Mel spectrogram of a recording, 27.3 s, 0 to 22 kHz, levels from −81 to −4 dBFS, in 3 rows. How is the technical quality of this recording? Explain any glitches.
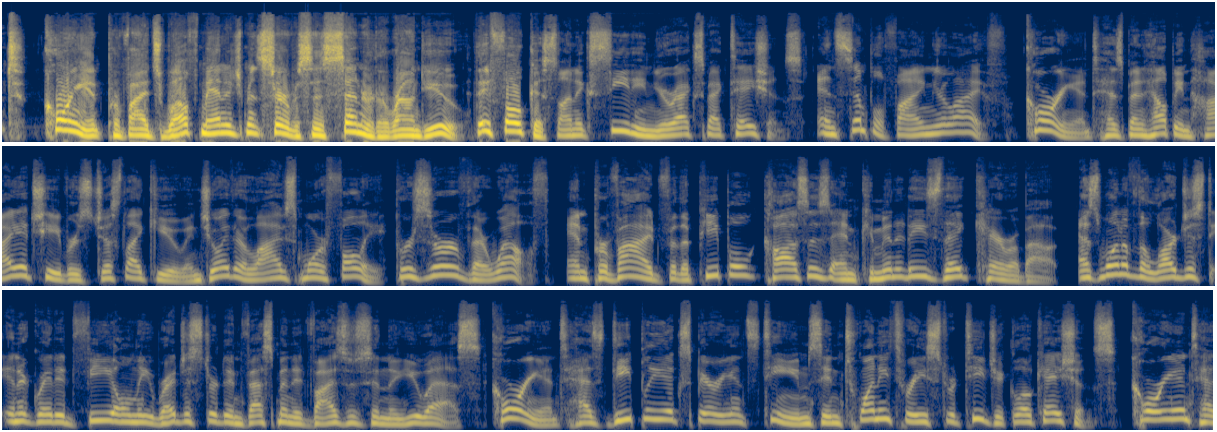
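The recording has two related faults at the start: heavy distortion for the first four seconds, and a series of abrupt level drops.

From 0.05 to 4.03 s, ending just before "on exceeding your", the speech is harshly distorted with a crackling edge on the loudest syllables. This is likely microphone overload. The input was driven about 9 dB past the converter's limit, flattening the waveform tops on around 7 percent of samples.

The microphone volume stepped down four times, at 0.08 s (about 3 dB), 3.09 s (about 4 dB), 4.08 s (about 10 dB, just before "on exceeding your") and 5.1 s (about 2 dB, right after that phrase). Each time, speech and background drop together in a single step, likely from the call software's automatic gain control reacting to the clipping.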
